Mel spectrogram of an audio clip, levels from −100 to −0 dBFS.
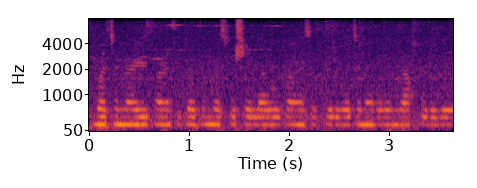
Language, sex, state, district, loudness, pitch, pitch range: Kannada, female, Karnataka, Shimoga, -36 LUFS, 200 Hz, 195-200 Hz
